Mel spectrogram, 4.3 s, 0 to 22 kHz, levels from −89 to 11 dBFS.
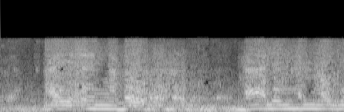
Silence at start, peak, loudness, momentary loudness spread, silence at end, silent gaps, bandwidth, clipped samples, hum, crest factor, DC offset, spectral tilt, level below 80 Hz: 0 s; 0 dBFS; -9 LUFS; 7 LU; 0 s; none; 5.4 kHz; 0.3%; none; 8 dB; under 0.1%; -7.5 dB/octave; -26 dBFS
